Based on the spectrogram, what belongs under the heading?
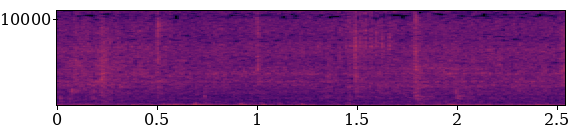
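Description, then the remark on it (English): A car passes by and turns near a cyclist, with a steady low rumble of engine and tyre noise, mixed with wind buffeting around an outdoor microphone, continuous and fairly loud with no speech. “I said got a car situation here.”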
